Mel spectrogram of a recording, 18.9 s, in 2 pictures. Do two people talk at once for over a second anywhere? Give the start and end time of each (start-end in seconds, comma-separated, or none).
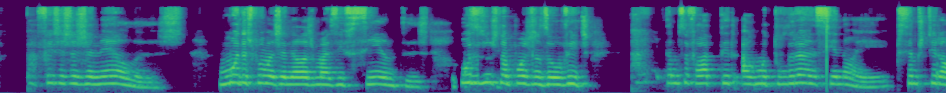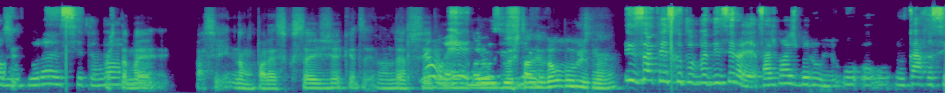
13.7-14.9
